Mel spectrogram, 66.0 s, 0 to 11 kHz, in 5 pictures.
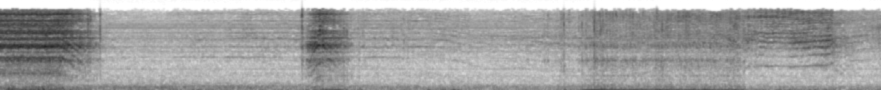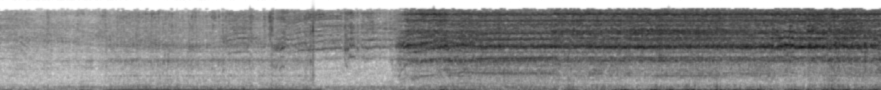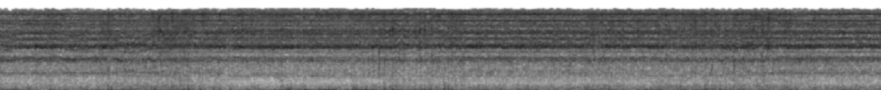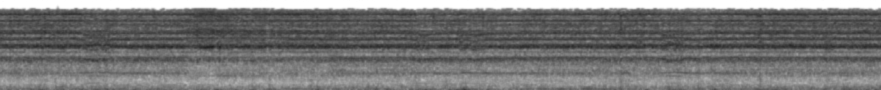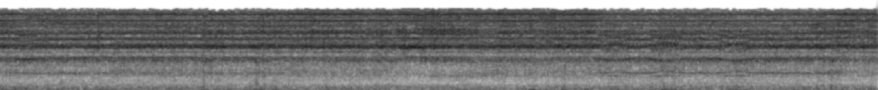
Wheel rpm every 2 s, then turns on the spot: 100, 0, 10, 0, 10, 10, 0, 10, 20, 40, 160, 160, 160, 160, 160, 160, 160, 160, 160, 160, 160, 160, 160, 160, 160, 160, 160, 160, 160, 160, 160, 160, 160.
8-12 14-18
